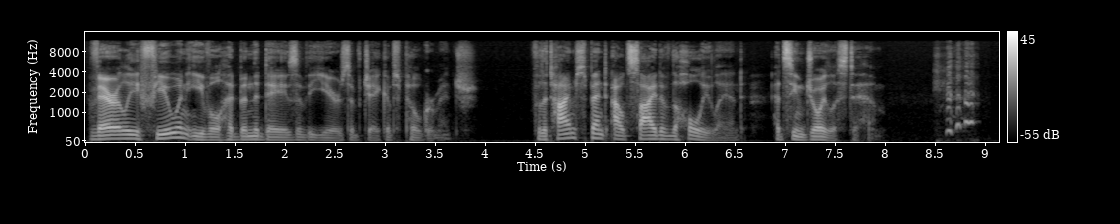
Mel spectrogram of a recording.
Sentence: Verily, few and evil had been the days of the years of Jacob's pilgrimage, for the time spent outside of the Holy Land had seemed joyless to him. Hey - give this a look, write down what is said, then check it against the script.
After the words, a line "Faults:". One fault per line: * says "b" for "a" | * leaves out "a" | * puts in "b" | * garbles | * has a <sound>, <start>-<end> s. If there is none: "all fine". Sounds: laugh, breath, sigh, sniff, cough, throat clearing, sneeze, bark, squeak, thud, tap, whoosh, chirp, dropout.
Verily, few and evil had been the days of the years of Jacob's pilgrimage, for the time spent outside of the Holy Land had seemed joyless to him.
Faults:
* has a laugh, 8.5-9.0 s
